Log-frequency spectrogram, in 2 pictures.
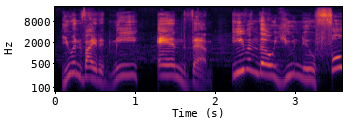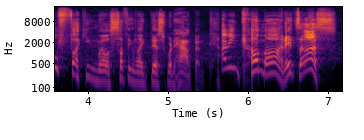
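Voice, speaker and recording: A man's voice: sits high, a bit bright, breathy edge, pitched above the performer's own voice, exaggerated voice. A man voicing a furious, accusing, foul-mouthed nerd in a comic dub, ranting with bitter sarcasm. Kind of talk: amateur comic dub acting.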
